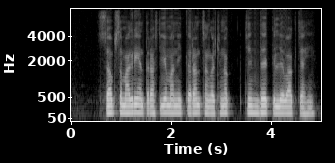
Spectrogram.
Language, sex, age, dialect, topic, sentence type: Maithili, male, 46-50, Southern/Standard, banking, statement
